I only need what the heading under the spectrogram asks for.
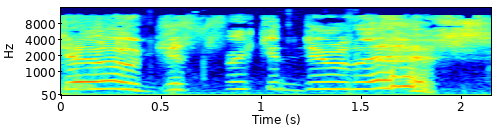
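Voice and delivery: mock yell, high-pitched and slow.

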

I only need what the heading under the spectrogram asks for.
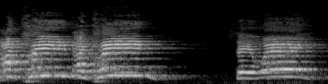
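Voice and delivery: mock, high, loud, slow drawn-out scream. Telling of a leper coming to the edge of town, retelling a leper's screaming. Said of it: "He's screaming".

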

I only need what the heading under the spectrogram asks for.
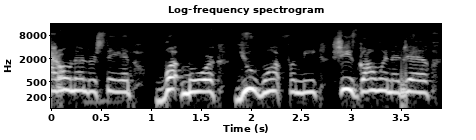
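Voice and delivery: high-pitched yelling. Recounting what a radio host said on his show: imitating Andy yelling. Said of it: "starts on his radio show yelling".

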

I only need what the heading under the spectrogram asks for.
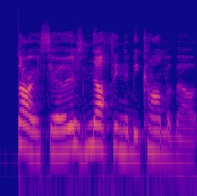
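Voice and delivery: ordinary talk, nothing marked

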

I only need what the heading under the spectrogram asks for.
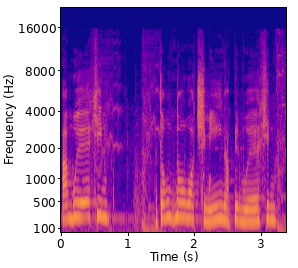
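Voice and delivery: Liverpool accent. Speaker tries out a Scouse accent after asking how to get into it: Scouse accent. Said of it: "That's like Scouse".

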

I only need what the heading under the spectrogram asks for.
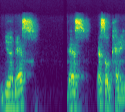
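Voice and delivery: slow, dry, mock-agreeable sarcastic tone. Answering a reason given for diversifying fields, sarcastic. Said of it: "that's me being sarcastic".

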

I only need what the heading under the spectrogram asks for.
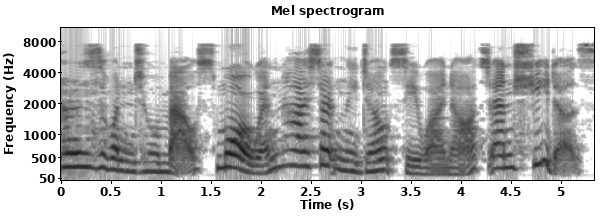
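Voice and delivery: listless, bored, uninterested, can't-be-bothered delivery. Urging someone to turn another into a mouse, in a bored tone. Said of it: "Jasmine said in a bored tone".

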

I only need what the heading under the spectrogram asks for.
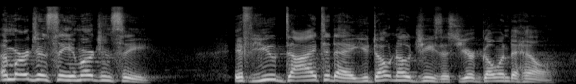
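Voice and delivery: put-on loud, high, drawn-out scream at full voice. Retelling how a man stood on a restaurant table: imitating someone screaming loudly. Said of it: "he would scream at the top of his voice".

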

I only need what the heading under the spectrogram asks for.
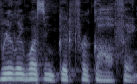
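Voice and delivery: quiet low whisper. Speaker retelling the explanation a busted man gave at the time, whispered quote. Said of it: "in a whisper".

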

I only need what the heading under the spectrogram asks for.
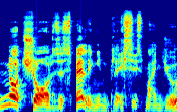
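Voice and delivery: plain reading voice

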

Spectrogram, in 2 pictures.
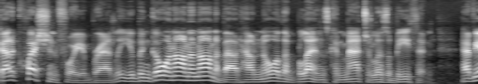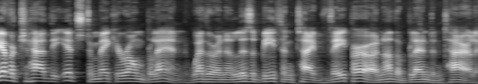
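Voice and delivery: put-on thirties transcontinental gangster accent, old-timey mobster voice. Reading out a question from someone who asked for an old-timey mobster voice. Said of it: "He asked for an old-timey mobster voice".

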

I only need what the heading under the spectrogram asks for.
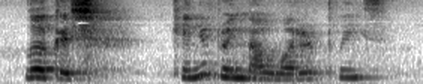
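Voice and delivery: soft, winded, breathless, catching breath between words. Asking someone to bring over the water, out of breath. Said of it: "I'm out of breath".

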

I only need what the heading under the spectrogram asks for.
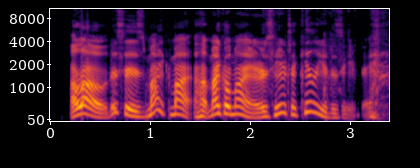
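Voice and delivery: loud news-anchor announcer delivery. Speaker recounts a parody clip, voicing the killer character's line in Tom Tucker voice. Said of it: "But it's like the Tom Tucker voice".

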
